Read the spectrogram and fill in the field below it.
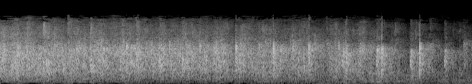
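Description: Loud, dense applause from an audience after a poet's Hindi recitation at a live poetry event, a continuous wash of clapping that carries on throughout and grows slightly more scattered toward the end.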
